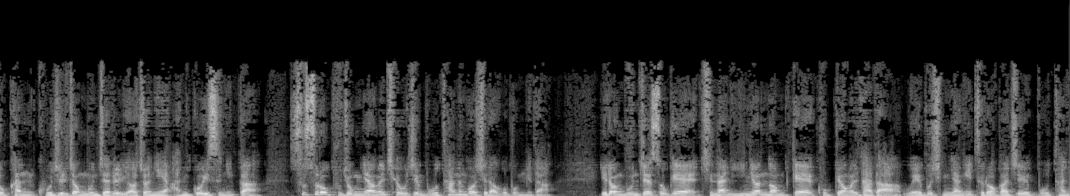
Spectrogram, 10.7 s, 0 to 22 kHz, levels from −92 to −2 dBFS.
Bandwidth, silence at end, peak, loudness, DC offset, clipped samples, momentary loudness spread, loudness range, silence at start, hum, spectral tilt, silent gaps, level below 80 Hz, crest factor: 15.5 kHz; 0 s; -6 dBFS; -21 LUFS; under 0.1%; under 0.1%; 5 LU; 2 LU; 0 s; none; -5 dB/octave; none; -48 dBFS; 16 dB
